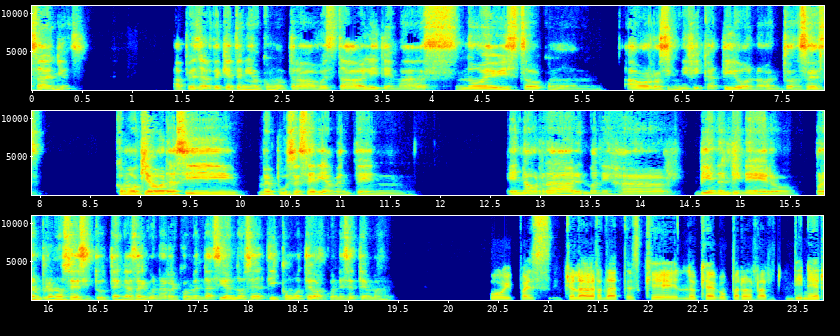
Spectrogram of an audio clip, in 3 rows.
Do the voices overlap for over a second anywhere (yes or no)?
no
